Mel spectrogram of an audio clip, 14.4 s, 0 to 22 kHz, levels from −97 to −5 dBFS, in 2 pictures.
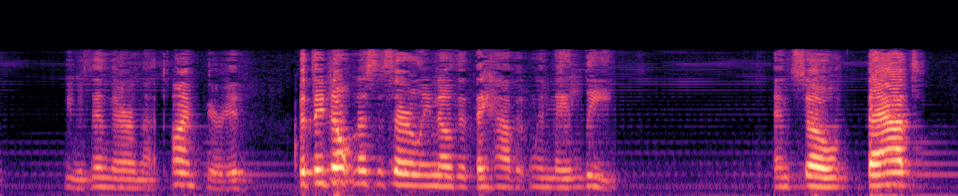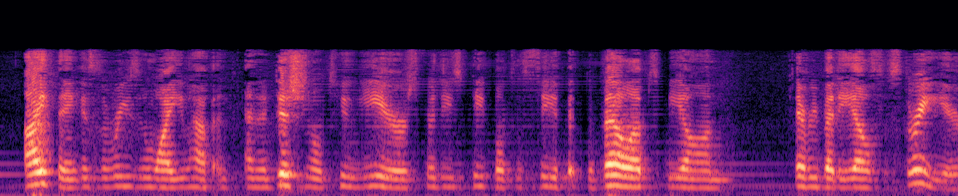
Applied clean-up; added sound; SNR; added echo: neural separator model SepFormer DNS4.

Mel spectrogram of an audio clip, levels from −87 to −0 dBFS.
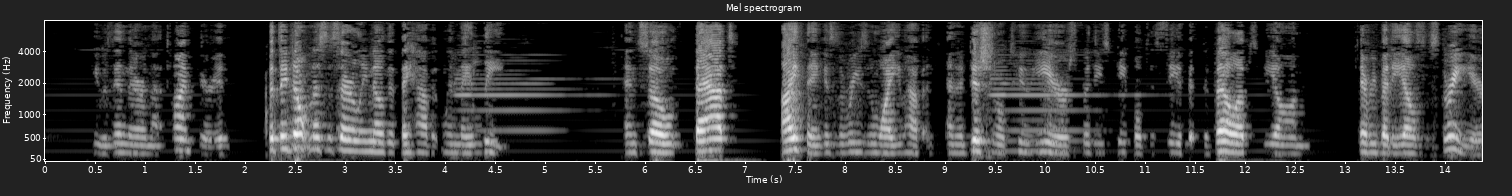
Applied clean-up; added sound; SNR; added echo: classical method spectral subtraction.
